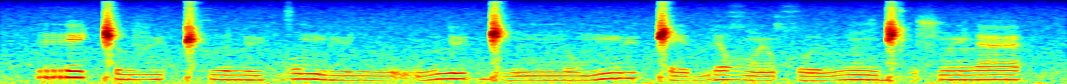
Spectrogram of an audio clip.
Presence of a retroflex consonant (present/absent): absent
